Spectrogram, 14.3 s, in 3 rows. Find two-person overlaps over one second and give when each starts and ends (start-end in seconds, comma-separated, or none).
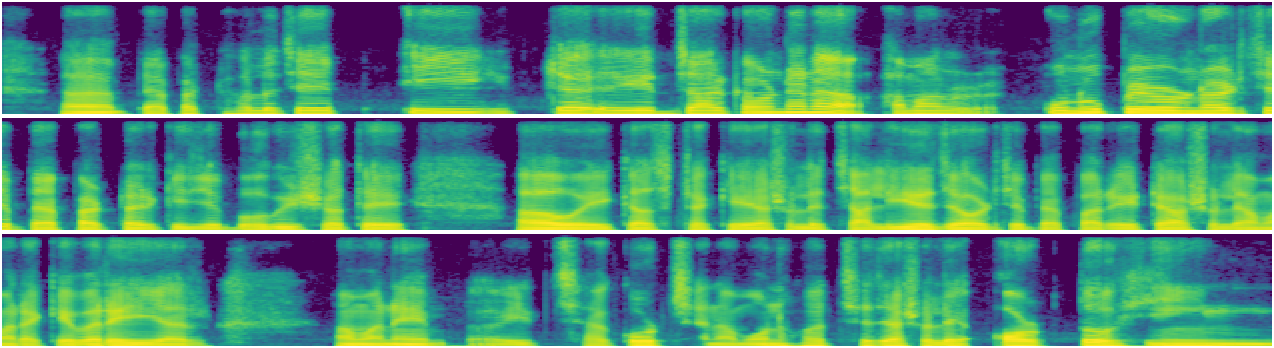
none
